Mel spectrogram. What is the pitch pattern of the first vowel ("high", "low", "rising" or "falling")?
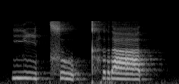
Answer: low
